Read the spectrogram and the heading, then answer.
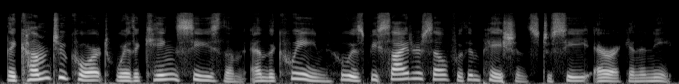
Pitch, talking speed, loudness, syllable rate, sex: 190 Hz, 205 wpm, -20 LUFS, 5.1 syllables/s, female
